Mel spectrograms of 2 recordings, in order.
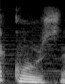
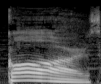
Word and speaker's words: Coors: O Juliano mora nos Estados Unidos e ele explicou pra gente que a pronúncia da cervejaria Coors não é Coors, né? A cervejaria do grupo Molson Coors, né? É Coors, que nem Doors.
